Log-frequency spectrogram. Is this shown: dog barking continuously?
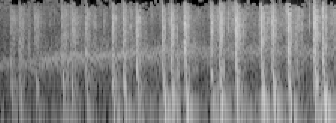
no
